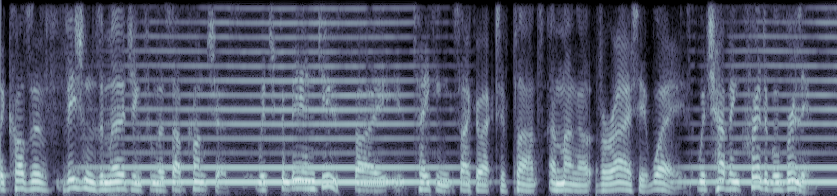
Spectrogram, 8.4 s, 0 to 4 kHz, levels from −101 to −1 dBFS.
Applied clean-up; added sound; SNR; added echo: neural mask model RNNoise.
